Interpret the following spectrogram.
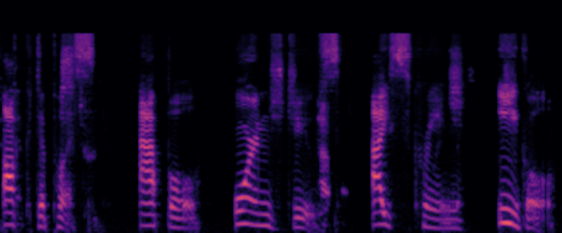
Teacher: those are words that start in a vowel so we're going to add that little glottal strike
